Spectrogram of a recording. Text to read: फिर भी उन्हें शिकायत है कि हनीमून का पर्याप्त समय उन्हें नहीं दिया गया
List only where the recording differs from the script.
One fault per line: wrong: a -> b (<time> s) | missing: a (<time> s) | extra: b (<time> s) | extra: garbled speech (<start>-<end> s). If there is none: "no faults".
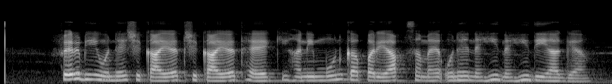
extra: शिकायत (1.8 s)
extra: नहीं (5.0 s)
